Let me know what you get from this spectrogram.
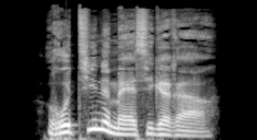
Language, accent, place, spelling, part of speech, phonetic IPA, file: German, Germany, Berlin, routinemäßigerer, adjective, [ʁuˈtiːnəˌmɛːsɪɡəʁɐ], De-routinemäßigerer.ogg
- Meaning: inflection of routinemäßig: 1. strong/mixed nominative masculine singular comparative degree 2. strong genitive/dative feminine singular comparative degree 3. strong genitive plural comparative degree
